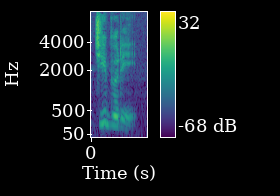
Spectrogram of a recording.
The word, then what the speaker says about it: Ghibli: Yeah, I think in Japanese it's pronounced Jiburi.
